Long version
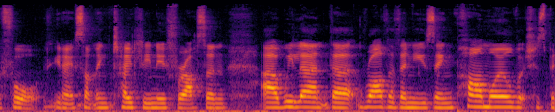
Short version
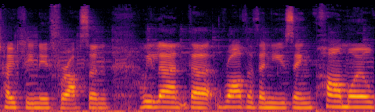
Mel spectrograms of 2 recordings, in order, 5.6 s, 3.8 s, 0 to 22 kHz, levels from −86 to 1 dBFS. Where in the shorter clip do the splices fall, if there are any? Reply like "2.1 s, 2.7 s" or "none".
1.4 s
